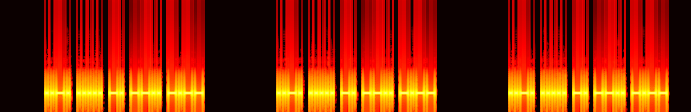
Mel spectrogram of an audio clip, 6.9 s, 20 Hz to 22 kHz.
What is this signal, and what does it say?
Morse code, heard as a keyed tone, about 44 wpm, 700 Hz. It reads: F5NZY F5NZY F5NZY
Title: Call Signs Repeated 2x - 45wpm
